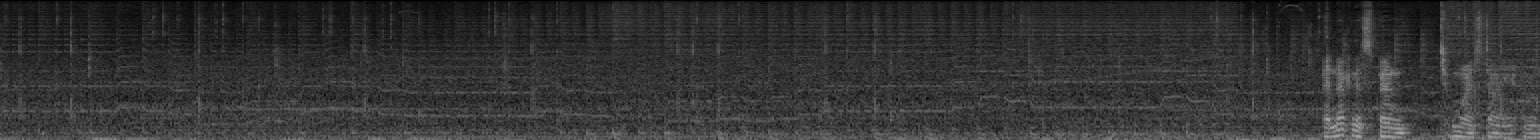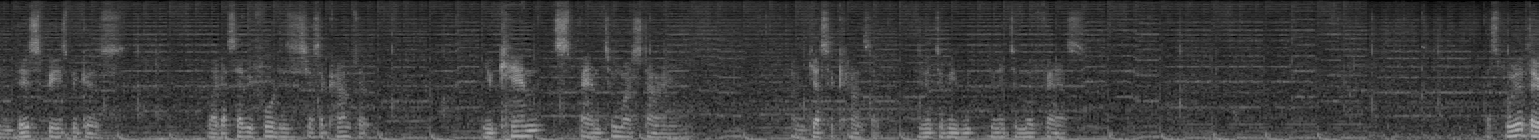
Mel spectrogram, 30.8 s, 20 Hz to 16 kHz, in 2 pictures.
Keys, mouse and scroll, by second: 1.0 g, 2.7-3.7 drag, 2.9 g, 4.2 alt+s, 9.0 e, 11.1 alt+s, 12.8 g, 13.5 alt+s, 17.1 r, 20.0-22.1 middle drag, 22.1 g, 26.5-28.8 right drag, 27.6 alt+s, 29.4-30.5 right drag.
